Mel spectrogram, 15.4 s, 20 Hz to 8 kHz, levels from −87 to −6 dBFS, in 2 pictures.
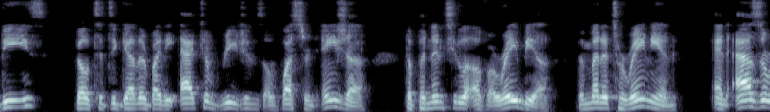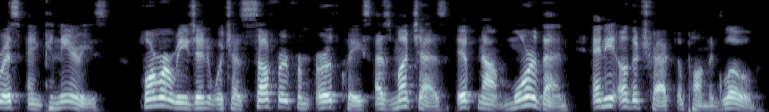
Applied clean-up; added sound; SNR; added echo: none; none; none; none.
